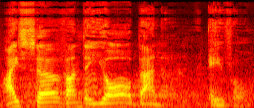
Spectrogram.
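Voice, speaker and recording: An actor playing a proud, loyal young Viking warrior, a jarl's son, in a video game. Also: male voice, mid-range voice, a little slow, gravelly, a bit bright, long reverb tail. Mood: solemn, proud. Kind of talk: dramatic video game acting.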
